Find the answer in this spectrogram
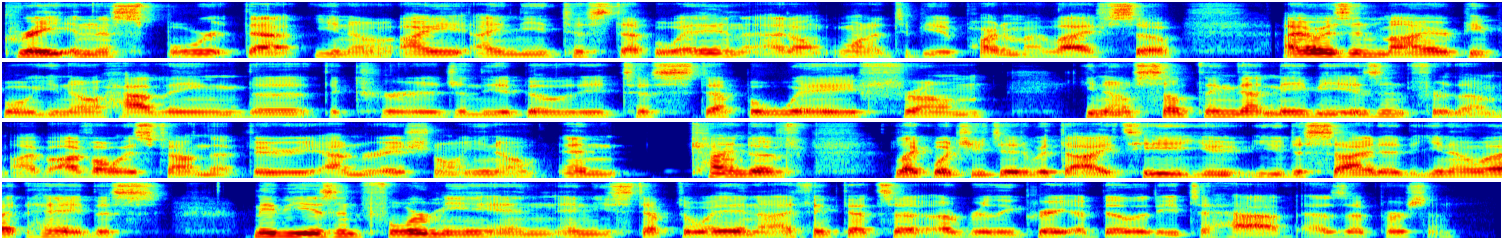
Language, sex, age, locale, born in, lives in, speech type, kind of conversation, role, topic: English, male, 20-24, en-US, United States, United States, conversation, unstructured, none, What hobby makes you feel happiest when you do it?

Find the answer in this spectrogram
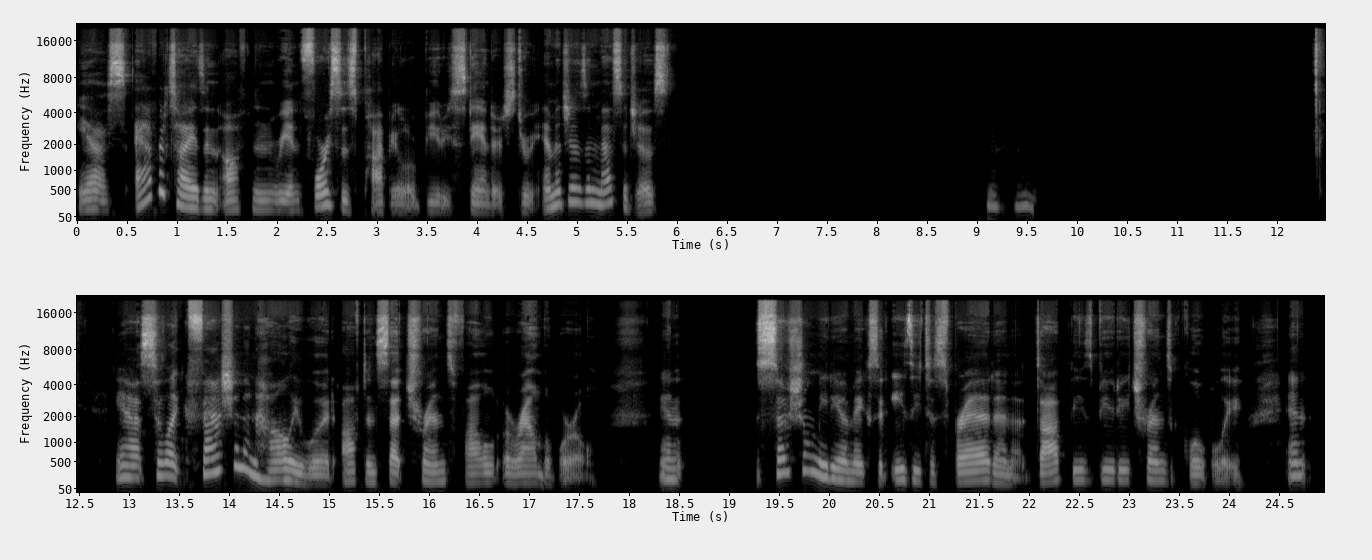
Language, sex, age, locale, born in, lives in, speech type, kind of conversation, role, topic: English, female, 50-54, en-US, United States, United States, read, expert-assistant, expert, How does the concept of beauty differ globally?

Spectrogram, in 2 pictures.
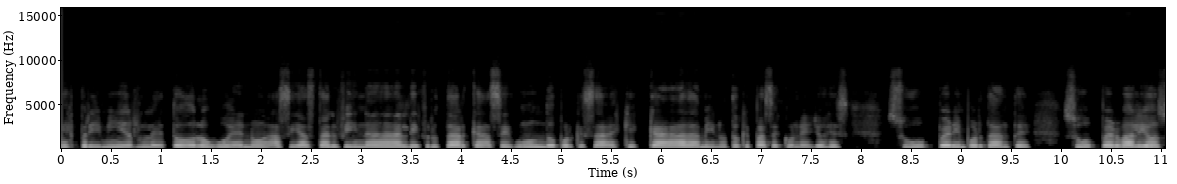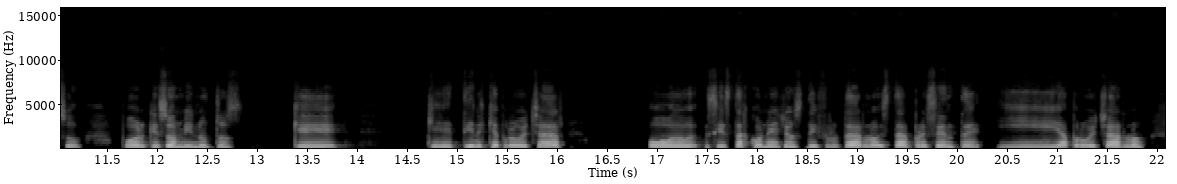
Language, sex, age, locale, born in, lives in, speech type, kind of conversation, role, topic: Spanish, female, 50-54, es-VE, Venezuela, United States, conversation, advice, advisor, ¿Cómo puedo manejar la culpa por descuidar a mi familia y amigos debido al trabajo en una startup?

